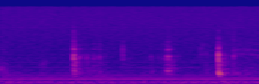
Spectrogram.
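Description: Three faint clicks from handling a handheld Optoelectronics frequency counter as it is switched on, over a steady low electrical hum.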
